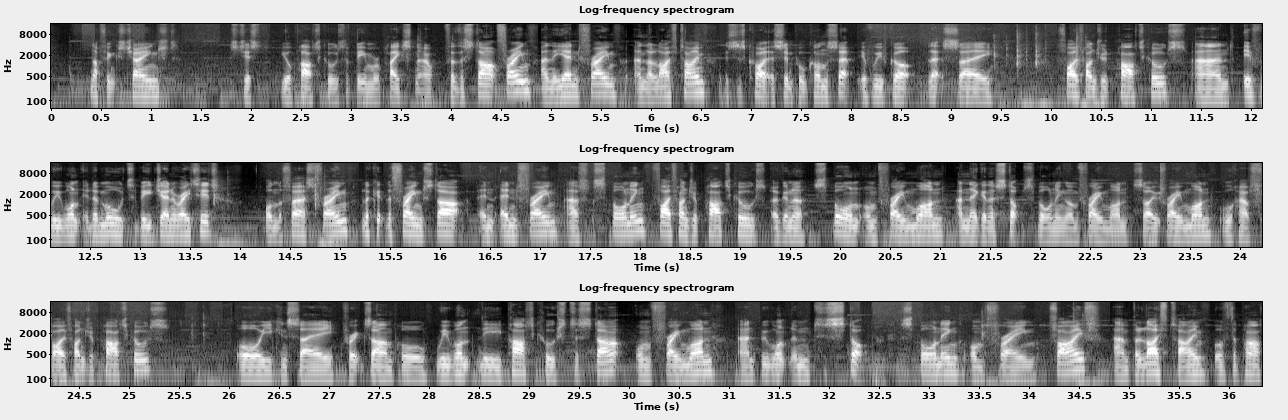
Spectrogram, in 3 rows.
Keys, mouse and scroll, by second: 3.5 space, 3.9 scroll up 3, 8.6 click, 9.8 KP_0, 11.7-14.7 drag, 23.5-23.8 drag, 24.2 space, 25.6 space, 30.6-34.4 drag.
